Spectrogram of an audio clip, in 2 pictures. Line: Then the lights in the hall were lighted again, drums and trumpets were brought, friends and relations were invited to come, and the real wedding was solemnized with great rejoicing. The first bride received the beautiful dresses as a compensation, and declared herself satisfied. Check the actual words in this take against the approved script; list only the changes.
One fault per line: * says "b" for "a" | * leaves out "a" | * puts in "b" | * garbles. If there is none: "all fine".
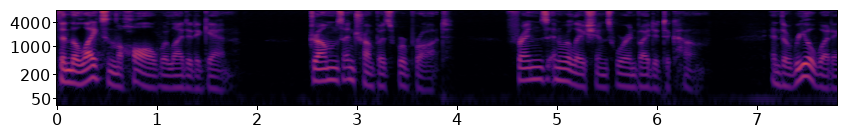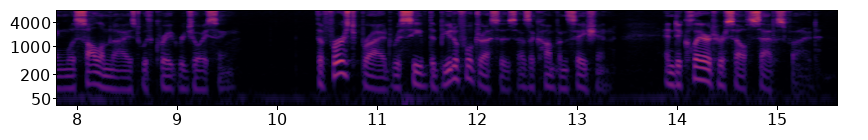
all fine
